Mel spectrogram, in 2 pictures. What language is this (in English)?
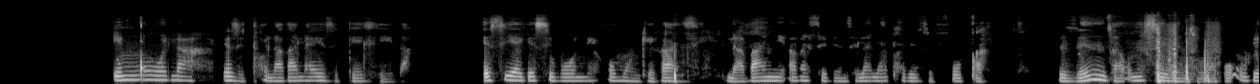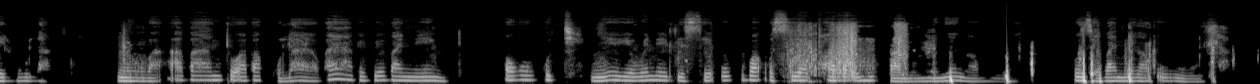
North Ndebele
